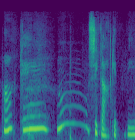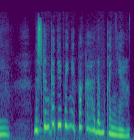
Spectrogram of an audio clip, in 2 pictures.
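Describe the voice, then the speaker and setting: A woman's voice: sits high, huge pitch swings, unhurried, mellow, no room sound, full character voice. A young woman playing a stubborn, lovestruck daughter in a radio drama. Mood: tender.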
